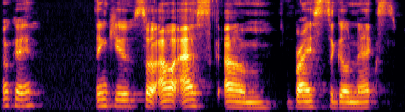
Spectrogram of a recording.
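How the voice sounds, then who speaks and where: A woman hosting a virtual panel discussion over a video call, posing questions in a measured way with some "um"s. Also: low-pitched, steady tone. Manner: measured, fills pauses with "um". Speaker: host and moderator.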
